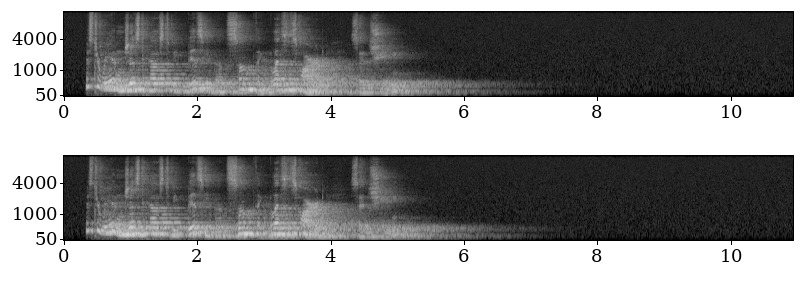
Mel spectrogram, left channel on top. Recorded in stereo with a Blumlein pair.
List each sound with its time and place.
0.3 s a man speaking: 10° left, 1.1 m; by 5.1 s 70° right, 3 m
